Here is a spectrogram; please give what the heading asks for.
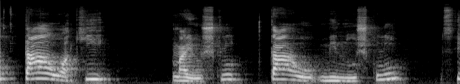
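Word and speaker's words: ταῦ: em grego assim Tal em português tal representa o nosso T como na palavra ter não representa um t como um t chiado como na palavra ti tá não tem esse tio tá bom se fosse em grego ia ser tio tio e não tio Beleza tem um som meio esse meio meio rígido outra letra é o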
